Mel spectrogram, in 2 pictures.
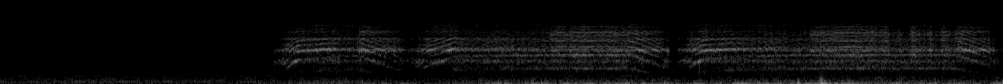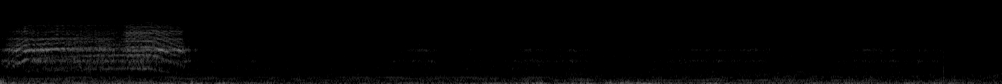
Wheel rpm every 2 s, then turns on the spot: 0, 60, 140, 130, 140, 120, 10, 10, 10, 10.
12-20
